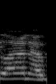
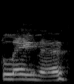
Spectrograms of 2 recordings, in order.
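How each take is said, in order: First: The syllable is said as 'lah-na'. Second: The syllable is said as 'lay-na'. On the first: This is how other people commonly say the name. The speaker calls it wrong. "a lot of people say Lana" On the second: This is the name's actual pronunciation. The speaker calls it right. "but it's Lena"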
